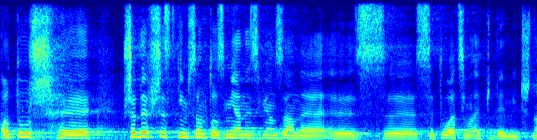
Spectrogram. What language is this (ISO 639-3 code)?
pol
